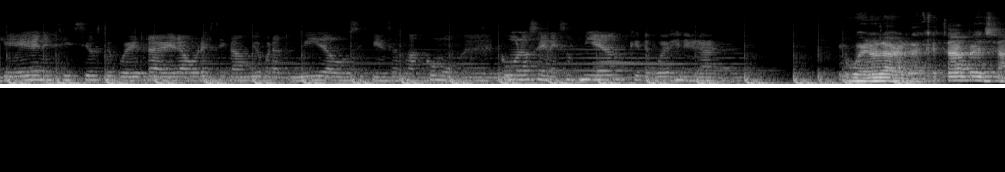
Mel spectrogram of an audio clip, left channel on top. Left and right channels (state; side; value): silent; right; digital silence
